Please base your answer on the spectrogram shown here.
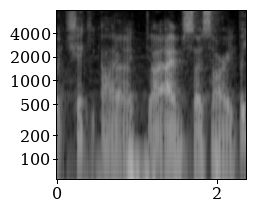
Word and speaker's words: Czechia: Thankfully, the country's split in two, because the how do you pronounce that? Czechia? No, Czechia.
